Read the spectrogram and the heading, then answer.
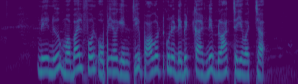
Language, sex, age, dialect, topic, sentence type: Telugu, male, 25-30, Utterandhra, banking, question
